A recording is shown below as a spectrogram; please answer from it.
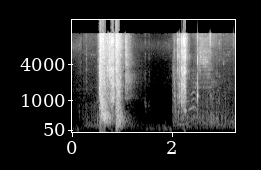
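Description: A Stevens Model 320 pump-action shotgun fires two loud, sharp blasts outdoors. Each blast trails off in a short echo, and there is a quiet gap between them.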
